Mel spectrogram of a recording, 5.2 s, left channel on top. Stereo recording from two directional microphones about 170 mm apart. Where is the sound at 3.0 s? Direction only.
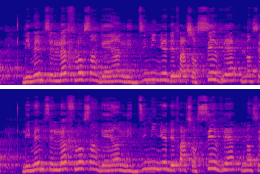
10° right (ahead or behind).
